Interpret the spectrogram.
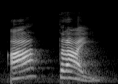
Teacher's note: quando eu falo atrai, o A se sobrepõe ao I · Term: semivogal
